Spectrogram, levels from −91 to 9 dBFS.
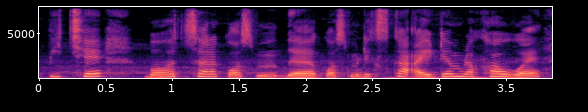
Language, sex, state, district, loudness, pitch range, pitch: Hindi, female, Assam, Sonitpur, -15 LUFS, 230-280 Hz, 255 Hz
